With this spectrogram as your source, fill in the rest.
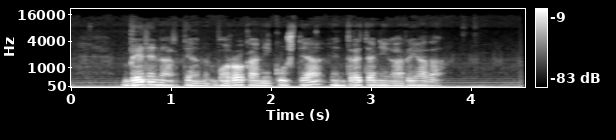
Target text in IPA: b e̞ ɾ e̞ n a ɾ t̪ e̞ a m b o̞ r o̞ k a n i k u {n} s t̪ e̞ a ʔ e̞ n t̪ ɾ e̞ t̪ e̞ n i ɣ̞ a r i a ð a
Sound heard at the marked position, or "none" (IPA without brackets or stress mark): none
